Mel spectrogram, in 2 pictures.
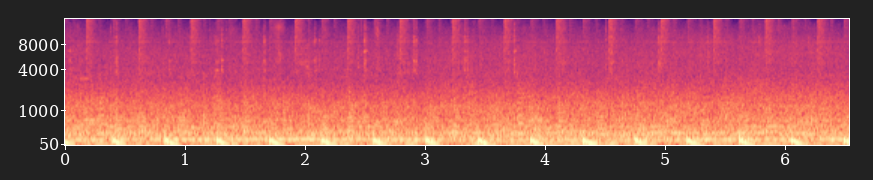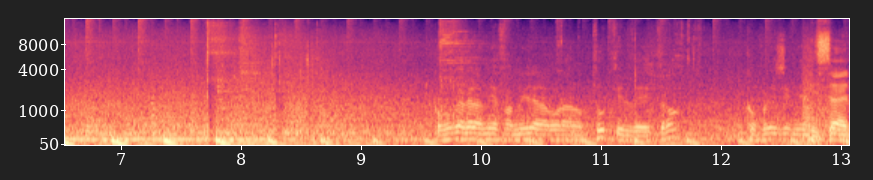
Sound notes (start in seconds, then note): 0.9 shears snipping; 9.8 speaking foreign language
